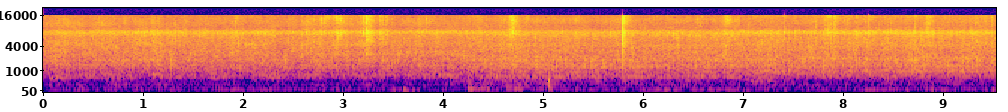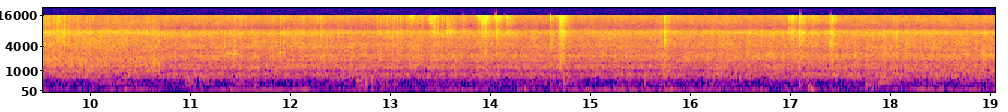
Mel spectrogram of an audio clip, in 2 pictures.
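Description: Sliced onions, tomatoes, garlic and ginger sizzling in hot oil in a metal kadai, with a ladle clicking and scraping against the pan now and then as the vegetables are stirred.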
